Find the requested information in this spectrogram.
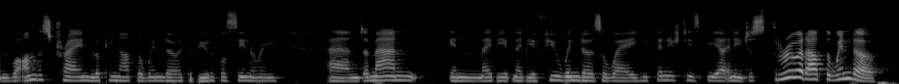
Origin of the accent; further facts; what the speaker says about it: Johannesburg, Gauteng, South Africa; accent: South African; moved away; I grew up in Johannesburg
